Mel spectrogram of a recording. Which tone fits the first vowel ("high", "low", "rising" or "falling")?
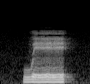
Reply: high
